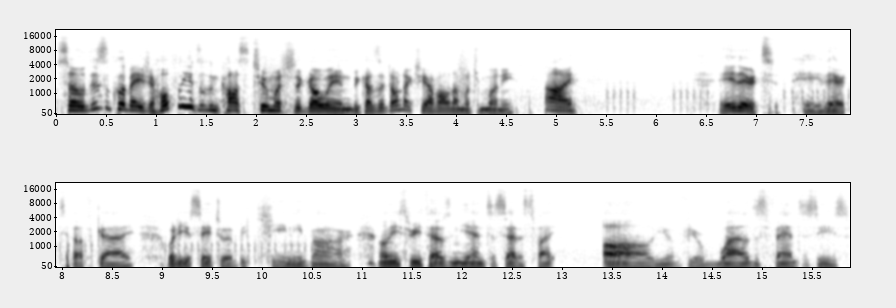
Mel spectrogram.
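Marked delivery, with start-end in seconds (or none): 6.6-15.9 very low, soft, alluring seductive voice. Voicing a club worker greeting the player character at the door: seductive voice. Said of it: "I don't know why I made him so seductive".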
